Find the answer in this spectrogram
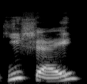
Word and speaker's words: Guichet: It's Gisha.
